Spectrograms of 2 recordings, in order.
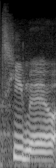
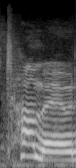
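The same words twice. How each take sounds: First: Temu as TEE-moo, long ee; mistaken pronunciation of Temu. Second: Temu with a short first vowel, not TEE; corrected pronunciation of Temu. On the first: Host shows what they had been saying, Temu as TEE-moo. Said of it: "I've been saying Temu all the". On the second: Host shows the name they just learned, Temu as TUH-moo. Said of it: "I learned this weekend". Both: Shown as a demonstration.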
